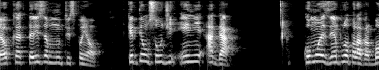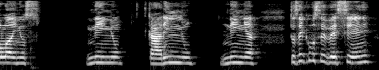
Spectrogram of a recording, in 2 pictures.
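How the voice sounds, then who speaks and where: A man with a Brazilian Portuguese accent teaching an online Spanish lesson in a casual, explanatory way, often checking in with tag questions. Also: sits high.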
